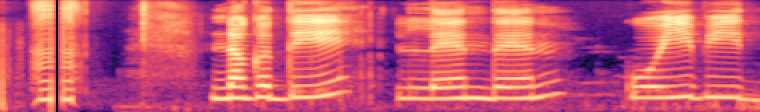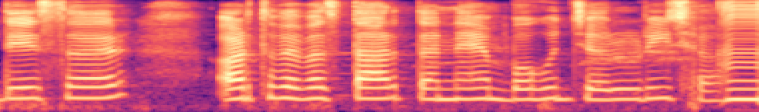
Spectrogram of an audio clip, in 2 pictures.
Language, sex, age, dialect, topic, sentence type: Magahi, female, 18-24, Northeastern/Surjapuri, banking, statement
